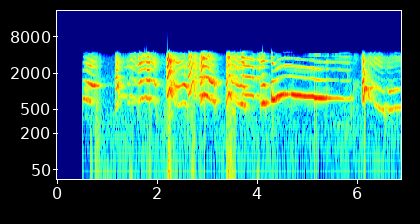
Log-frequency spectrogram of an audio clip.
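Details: Border Terrier puppy howling at its squeaky toy: a series of short rising yips and whines building into long, steady, slightly wavering howls with rich harmonics, then a final falling cry.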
